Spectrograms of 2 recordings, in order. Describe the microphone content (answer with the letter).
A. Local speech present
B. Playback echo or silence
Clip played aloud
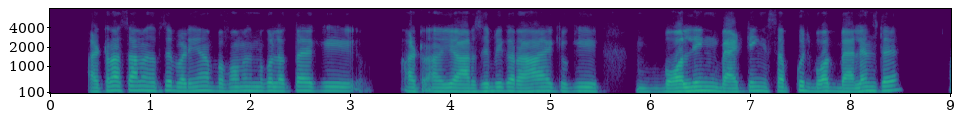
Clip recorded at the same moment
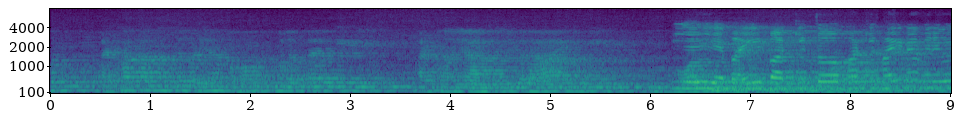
A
